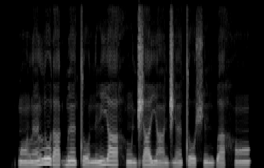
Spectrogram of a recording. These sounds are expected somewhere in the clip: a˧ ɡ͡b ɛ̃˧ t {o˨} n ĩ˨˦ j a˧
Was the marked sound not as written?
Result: no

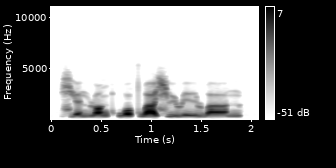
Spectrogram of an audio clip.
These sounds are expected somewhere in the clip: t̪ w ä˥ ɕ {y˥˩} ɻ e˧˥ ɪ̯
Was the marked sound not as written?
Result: no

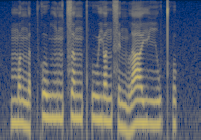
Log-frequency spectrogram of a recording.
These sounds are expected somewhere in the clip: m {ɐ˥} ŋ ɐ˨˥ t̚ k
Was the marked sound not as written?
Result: yes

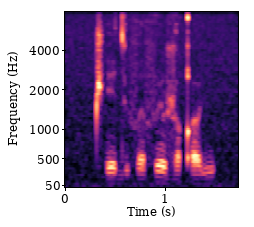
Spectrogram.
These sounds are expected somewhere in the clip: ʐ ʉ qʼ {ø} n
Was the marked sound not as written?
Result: yes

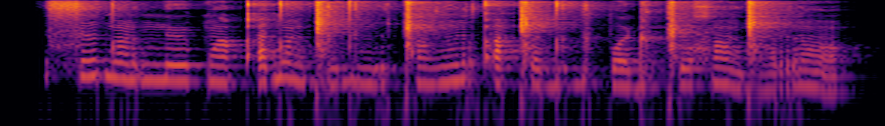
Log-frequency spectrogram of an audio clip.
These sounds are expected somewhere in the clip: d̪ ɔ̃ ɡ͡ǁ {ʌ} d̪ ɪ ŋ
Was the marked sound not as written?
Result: yes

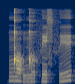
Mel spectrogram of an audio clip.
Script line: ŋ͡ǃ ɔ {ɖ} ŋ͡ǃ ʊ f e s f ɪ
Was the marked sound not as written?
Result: yes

